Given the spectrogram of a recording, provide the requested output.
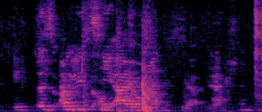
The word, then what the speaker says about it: cation: the emphasis on the wrong syllable. So just any of What? these that are positive? Wait, where? Cat ion. Cat ion. Instead of putting it on the second part, put it on the first.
